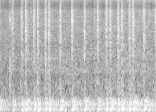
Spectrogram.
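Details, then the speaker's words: Chevy Impala daily driver at idle; owner says it's running on only two or three cylinders and wonders about a rod knock. Lumpy, uneven idle with irregular heavy diesel-like chuffs and a clattery rough beat: engine misfire on several dead cylinders. "Yeah, you were running on like two, chat. What should I do here?"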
